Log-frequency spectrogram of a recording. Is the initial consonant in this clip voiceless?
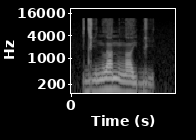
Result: no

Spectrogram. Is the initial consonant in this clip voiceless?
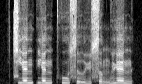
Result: yes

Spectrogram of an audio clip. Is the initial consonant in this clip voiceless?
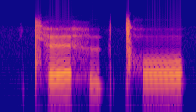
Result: yes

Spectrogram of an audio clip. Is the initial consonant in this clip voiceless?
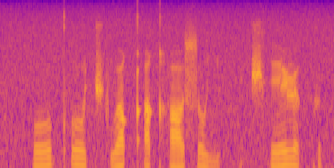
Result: yes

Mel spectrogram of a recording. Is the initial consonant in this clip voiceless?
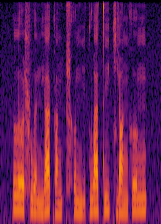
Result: no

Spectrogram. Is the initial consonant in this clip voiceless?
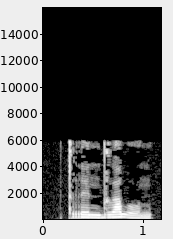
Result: yes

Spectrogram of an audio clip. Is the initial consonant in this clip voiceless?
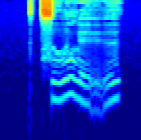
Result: yes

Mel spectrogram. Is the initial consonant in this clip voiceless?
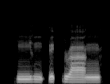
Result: no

